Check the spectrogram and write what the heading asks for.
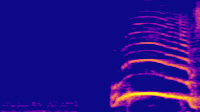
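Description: A cat meowing once: a single drawn-out call about a second in that rises and then falls in pitch.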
